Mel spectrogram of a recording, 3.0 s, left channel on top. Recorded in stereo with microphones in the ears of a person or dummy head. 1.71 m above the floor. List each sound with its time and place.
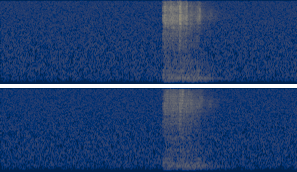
1.6 s a dropped coin: 45° left (ahead or behind), 3.5 m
